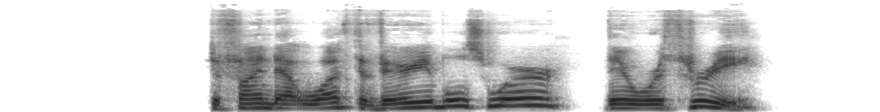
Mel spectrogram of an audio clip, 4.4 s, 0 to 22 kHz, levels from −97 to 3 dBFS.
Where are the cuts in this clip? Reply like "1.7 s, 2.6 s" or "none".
2.9 s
